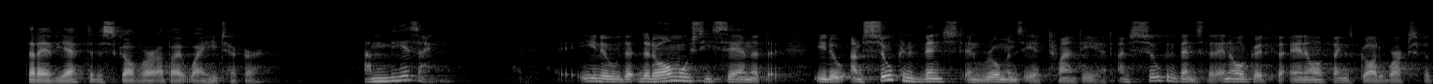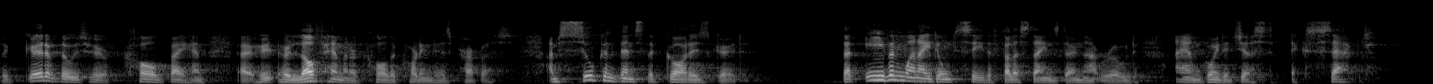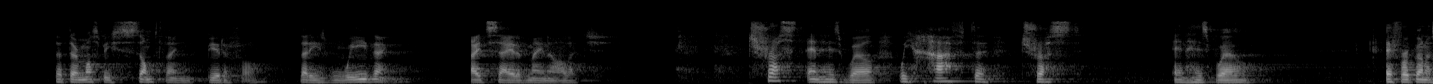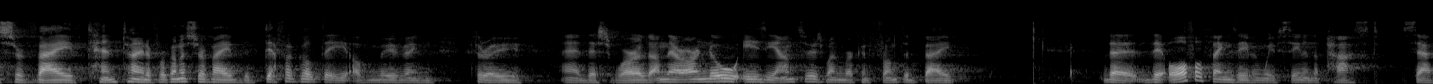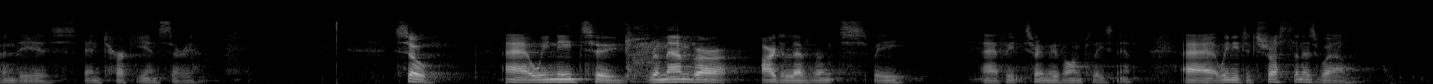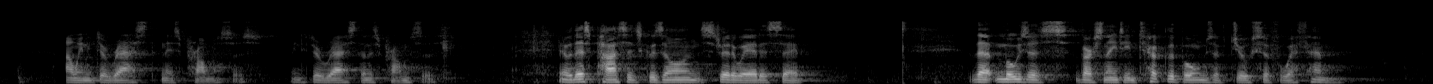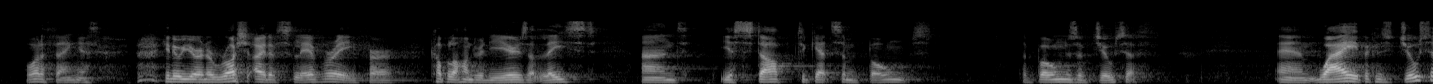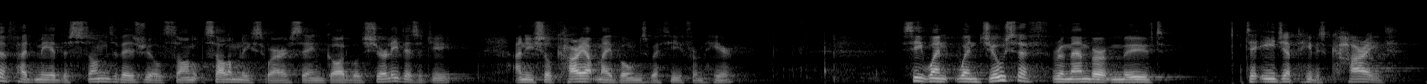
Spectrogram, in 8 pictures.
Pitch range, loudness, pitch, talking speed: 95-120 Hz, -32 LUFS, 105 Hz, 150 wpm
